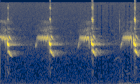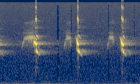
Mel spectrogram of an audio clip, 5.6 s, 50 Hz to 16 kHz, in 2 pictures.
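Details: Golden eagle at its Latvian island nest near a bog, 28 June 2020, with a mouse brought for breakfast: loud, clear, shrill whistles, each a slurred downward note with a buzzy edge, seven in under six seconds.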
